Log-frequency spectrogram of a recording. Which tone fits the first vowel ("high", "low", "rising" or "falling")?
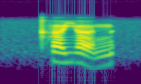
high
